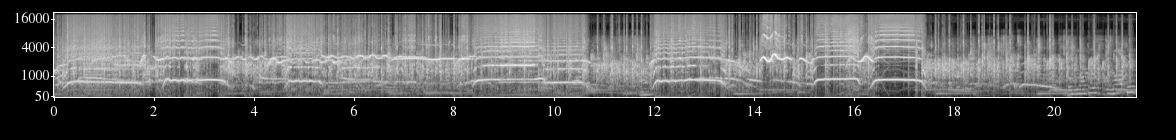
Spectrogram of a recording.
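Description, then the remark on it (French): A large audience at a goguette song gathering applauds twice as loud for performers appearing for the first time, cheering and clapping without pause, high whoops and shouts rising over a dense wash of applause that stays strong throughout. “On applaudit deux fois plus fort”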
